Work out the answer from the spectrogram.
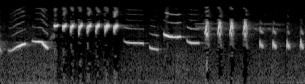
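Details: Sunda robin (tledekan gunung) in fast full song as a training lure: two rising whistles, a rapid string of about eight bright chips, more clear slurred whistles, then another quick series of repeated chirps.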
